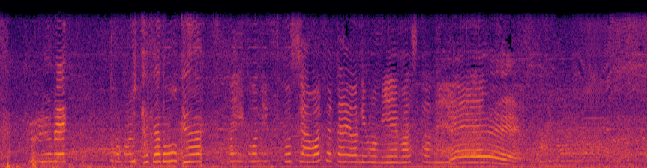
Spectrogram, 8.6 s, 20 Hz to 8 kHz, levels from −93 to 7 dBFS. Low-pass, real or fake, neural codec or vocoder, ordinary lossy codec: 7.2 kHz; fake; codec, 16 kHz in and 24 kHz out, 1.1 kbps, FireRedTTS-2 codec; none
